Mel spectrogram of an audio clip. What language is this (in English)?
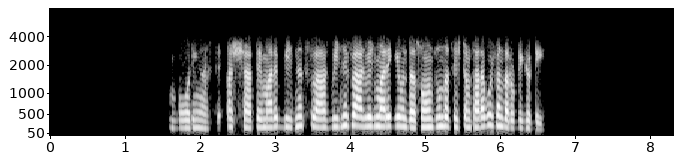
Dogri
